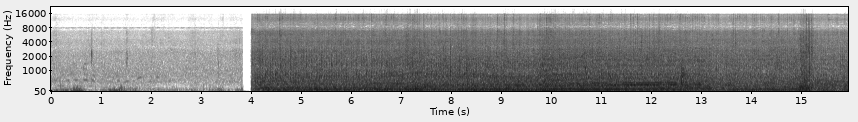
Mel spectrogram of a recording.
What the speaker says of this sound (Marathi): आमच्या रानात कधी ट्रॅक्टर सरळ जातच नाही,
